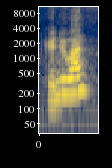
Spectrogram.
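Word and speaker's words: Gündoğan: i know yes okay it's gundogan good new one actually is how you pronounce it come on he's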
